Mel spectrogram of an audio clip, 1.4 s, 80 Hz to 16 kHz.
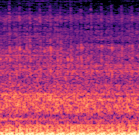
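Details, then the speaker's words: Ford 3000 gas three-cylinder tractor just after solenoid replacement, cold: lopsided uneven idle missing a beat, running on two cylinders; usually picks up the third after about five minutes, cause unknown. "Well, let's take it for a ride. It's done this running on 2-cylinder thing before, and after it runs for a minute, then it takes off. If you have any ideas what that might be, drop it in the comment section. Yeah, it's definitely still running on 2."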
